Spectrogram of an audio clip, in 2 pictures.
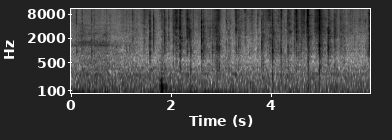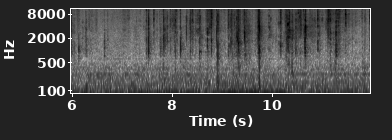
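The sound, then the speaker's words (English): Tarot cards being shuffled: a steady stream of quick, crisp papery flicks and riffles running throughout, over a low constant hum, with no one talking. “With that in mind, as I shuffle, just take a deep breath, center yourself, and try to bring calm and focus.”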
